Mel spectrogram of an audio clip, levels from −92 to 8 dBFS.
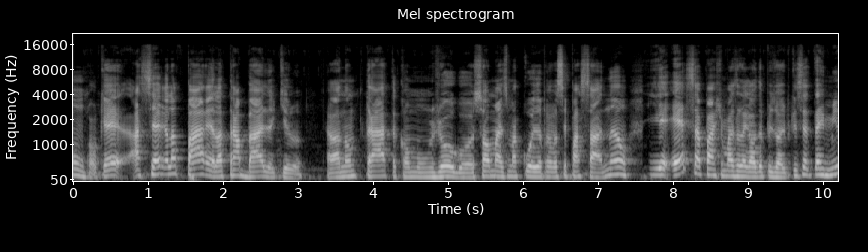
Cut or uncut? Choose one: uncut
